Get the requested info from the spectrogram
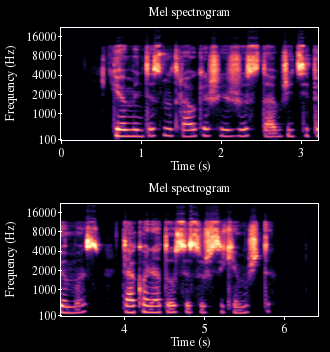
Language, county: Lithuanian, Vilnius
